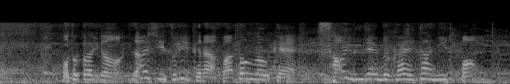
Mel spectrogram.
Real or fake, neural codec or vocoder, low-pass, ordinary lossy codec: fake; codec, 16 kHz in and 24 kHz out, 1.1 kbps, FireRedTTS-2 codec; 7.2 kHz; none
